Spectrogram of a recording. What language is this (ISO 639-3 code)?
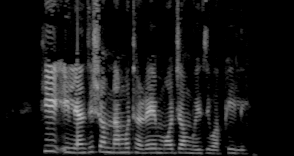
swa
